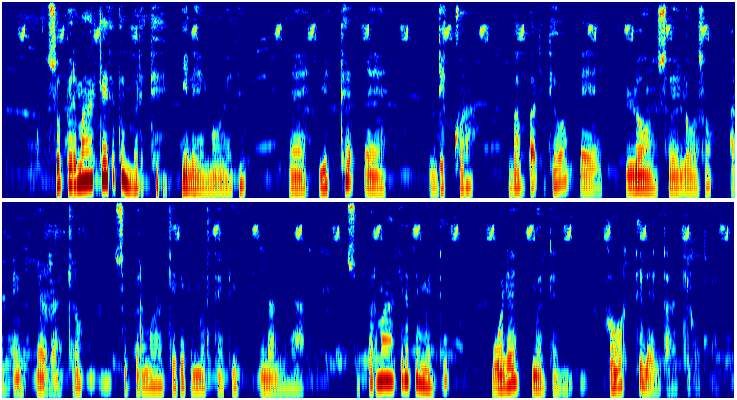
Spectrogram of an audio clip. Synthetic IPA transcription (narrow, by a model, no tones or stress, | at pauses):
sʊpːɛɾmaːɾkːeːt̪ɛt̪ɪmɪɾt̪ʰːɛɪneːmːɔwɛt̪ɛ | mɪt̪ʰːɛ | d̪ɪkːɔɾɐ | bɐbːɐt̪ʼɪ̥t̪ɪjo | lo̞ːnsɔjɛlo̞ːsɔ | ɐbːɪnhɛrːɐkːɪɾɔsʊpːɛɾmaːɾkːeːt̪ːɛt̪ɪmɪɾt̪ɛt̪ɪɪnɐnjaːt̪ɐ̥sʊpːɛɾmaːɾkːɪt̪ɛt̪ɪmɪɾt̪ːɪ | wɔlɛmɪɾt̪ːɛ | ɾoːɾt̪ːɪlelt̪ʼakːɪɾɔt̪ɪ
